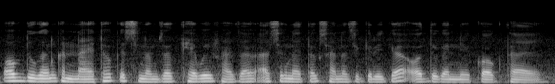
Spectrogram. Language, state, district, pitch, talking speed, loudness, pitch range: Kokborok, Tripura, West Tripura, 130 Hz, 205 wpm, -19 LUFS, 120-140 Hz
